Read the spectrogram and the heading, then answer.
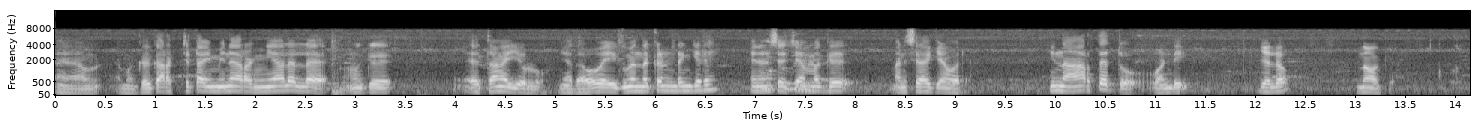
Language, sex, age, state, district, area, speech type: Malayalam, male, 18-30, Kerala, Kozhikode, rural, spontaneous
